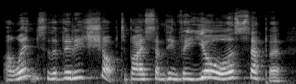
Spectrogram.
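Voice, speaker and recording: A woman's voice: high-pitched, fairly quick, a little mellow. An actress playing a tired, indignant British wife and mother in a radio drama. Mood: weary, irritated. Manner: indignant, emphatic. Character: tired, exasperated British wife and mother, stands her ground.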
